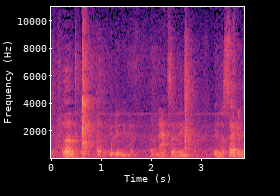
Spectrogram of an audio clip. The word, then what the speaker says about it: anatomy: So we can compare the adjective anatomic with the noun anatomy.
